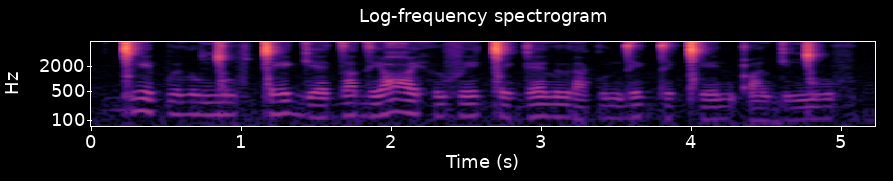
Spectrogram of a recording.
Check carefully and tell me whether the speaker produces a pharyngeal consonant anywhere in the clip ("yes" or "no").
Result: yes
